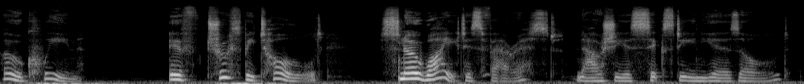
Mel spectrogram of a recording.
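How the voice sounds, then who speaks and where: A woman's voice: deep voice, expressive, a little mellow, slightly rough, voice pushed down, full character voice. Woman voicing a solemn, stately magic mirror. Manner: stately, archaic, measured. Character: magic mirror, solemn truth-telling spirit speaking in rhyme.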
